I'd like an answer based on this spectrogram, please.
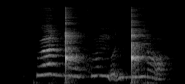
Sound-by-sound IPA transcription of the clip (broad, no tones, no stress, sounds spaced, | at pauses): kʷ a ŋ͡ǃ ɔ xʷ ʌ ŋʷ ḭ ŋ͡ǃ i ɾ ɔ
